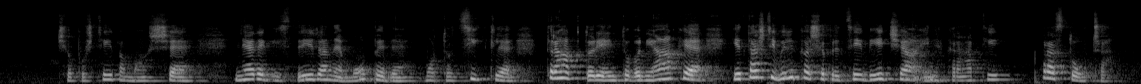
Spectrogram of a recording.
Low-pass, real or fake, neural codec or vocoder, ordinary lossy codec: 19.8 kHz; fake; vocoder, 44.1 kHz, 128 mel bands, Pupu-Vocoder; MP3, 96 kbps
